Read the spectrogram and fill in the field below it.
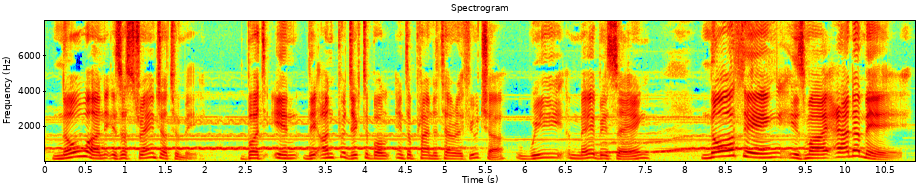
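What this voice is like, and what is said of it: Put-on German accent. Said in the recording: “He's totally not German, but I'm giving him a German accent.”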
